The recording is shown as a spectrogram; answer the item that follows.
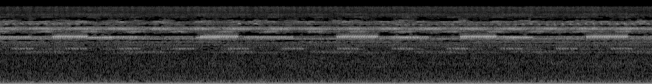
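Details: Crickets chirping in a peaceful park as evening unfolds: a dense, high shimmering chorus with bright pulsed trills layered over one another, plus a fainter short chirp repeating about once a second beneath steady background hiss.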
